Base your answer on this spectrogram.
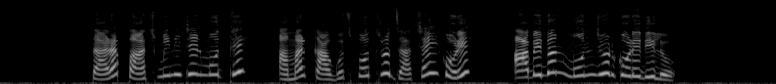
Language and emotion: Bengali, surprised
